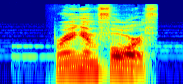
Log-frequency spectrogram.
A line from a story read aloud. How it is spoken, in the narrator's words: Robert bellowed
